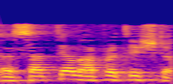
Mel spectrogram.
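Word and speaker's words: asatyam apratiṣṭham: It's pronounced asatyam apratishta. If you don't pronounce the it becomes the opposite meaning.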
